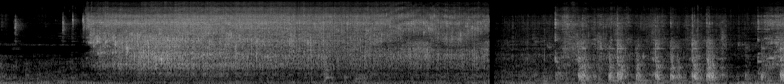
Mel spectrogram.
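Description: A loud burst of sizzling as spice paste for a tengra fish curry hits hot oil, a steady spitting hiss for several seconds, then it drops suddenly and utensils scrape and clatter.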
